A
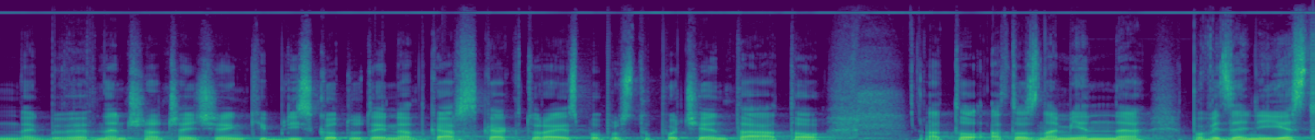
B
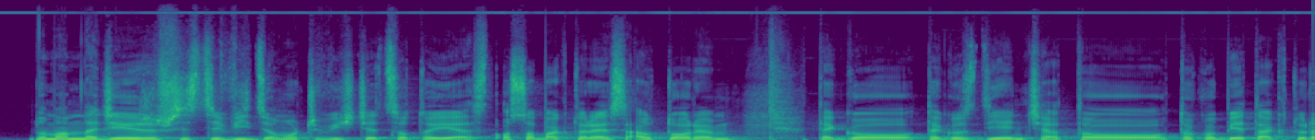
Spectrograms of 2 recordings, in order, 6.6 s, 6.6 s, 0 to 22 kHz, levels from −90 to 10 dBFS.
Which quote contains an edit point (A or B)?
B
